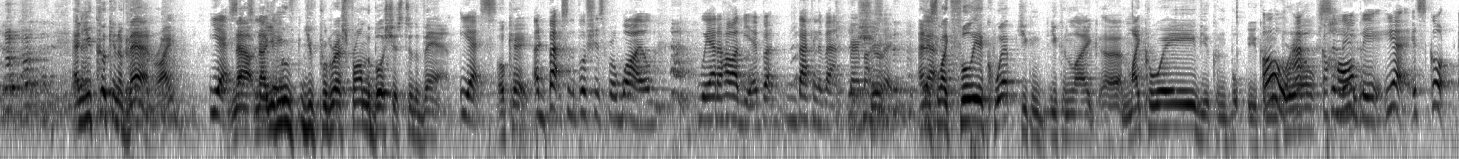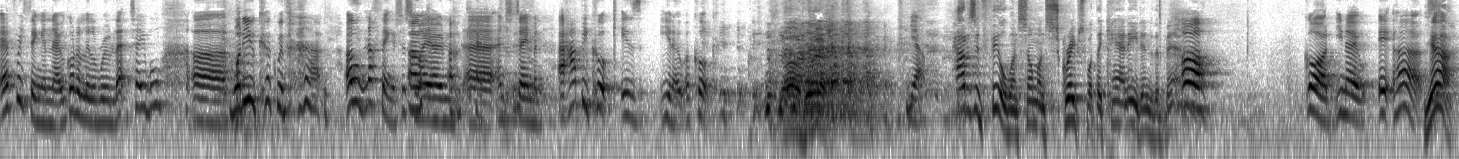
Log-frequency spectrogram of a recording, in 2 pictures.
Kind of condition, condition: setting, live audience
